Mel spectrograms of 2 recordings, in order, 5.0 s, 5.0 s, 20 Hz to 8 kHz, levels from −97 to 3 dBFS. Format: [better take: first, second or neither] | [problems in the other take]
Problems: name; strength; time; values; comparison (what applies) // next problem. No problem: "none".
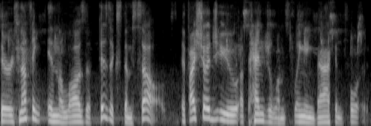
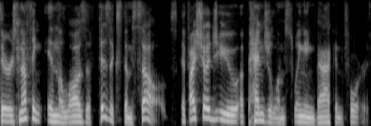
second | noise reduction (neural separator model SepFormer DNS4)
